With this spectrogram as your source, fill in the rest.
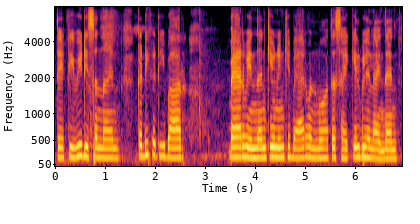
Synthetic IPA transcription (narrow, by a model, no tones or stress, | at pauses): t̪eʈiːʋiɗɪsə̃nd̪aːɦɪnɪ̆kɐɗĩkɐɖʱiɓaːɾ | ɓaːɦəɾʋẽːnd̪aːɦɪnɪ̆kiʊn̤ənɪ̆kʰeːɓaːəɾʋɐn̤ə̃nd̪oaːt̪ɐsaːɪkɪlbʱɪɦɐlaːĩːnd̪aːɦɪnɪ̆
